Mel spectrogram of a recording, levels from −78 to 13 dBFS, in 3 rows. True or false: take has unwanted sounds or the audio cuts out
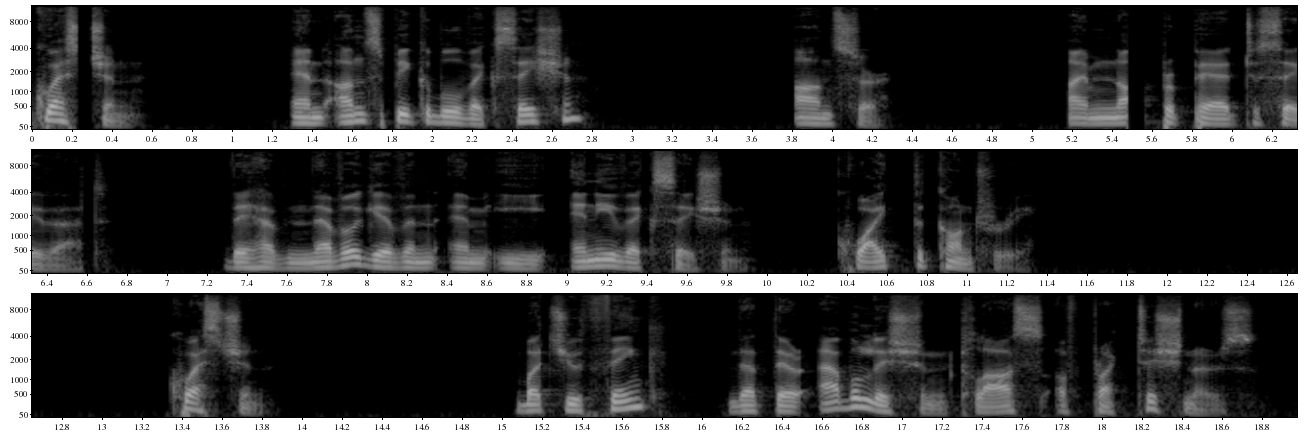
true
